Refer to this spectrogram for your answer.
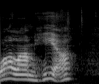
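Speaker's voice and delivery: slight, near-Australian accent. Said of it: "that sounded almost Australian".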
